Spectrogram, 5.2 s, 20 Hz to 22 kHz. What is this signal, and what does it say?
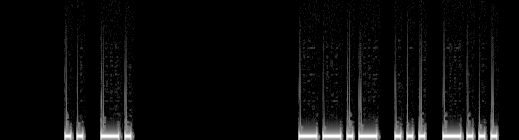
Morse code, heard as a keyed tone, about 21 wpm, 700 Hz. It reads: IN QSB
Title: Common QSO Phrases - 4x Word-Spacing - 20wpm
